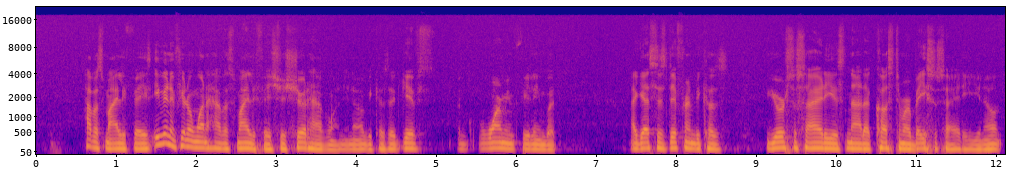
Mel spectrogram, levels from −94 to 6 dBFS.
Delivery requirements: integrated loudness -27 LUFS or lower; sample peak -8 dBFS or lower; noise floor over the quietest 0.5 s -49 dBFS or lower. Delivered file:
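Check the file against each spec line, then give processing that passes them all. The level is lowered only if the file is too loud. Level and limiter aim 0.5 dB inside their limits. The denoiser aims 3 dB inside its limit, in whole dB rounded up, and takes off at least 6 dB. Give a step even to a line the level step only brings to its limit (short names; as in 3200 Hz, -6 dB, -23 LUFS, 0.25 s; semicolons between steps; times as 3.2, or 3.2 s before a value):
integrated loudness -24.5 LUFS: fail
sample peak -11.5 dBFS: OK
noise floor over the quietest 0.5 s -47 dBFS: fail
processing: gain -3 dB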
